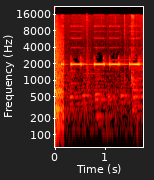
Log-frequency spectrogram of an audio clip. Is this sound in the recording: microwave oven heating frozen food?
yes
